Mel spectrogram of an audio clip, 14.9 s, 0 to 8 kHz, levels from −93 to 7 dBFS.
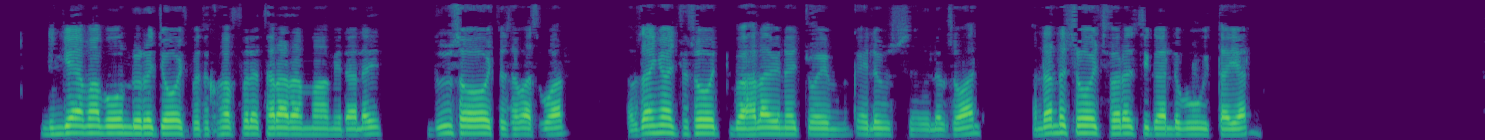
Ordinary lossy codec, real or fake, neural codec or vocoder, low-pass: MP3, 32 kbps; real; none; 7.2 kHz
